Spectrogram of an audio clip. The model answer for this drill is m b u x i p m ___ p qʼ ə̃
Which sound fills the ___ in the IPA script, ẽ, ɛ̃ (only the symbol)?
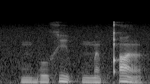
ɛ̃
